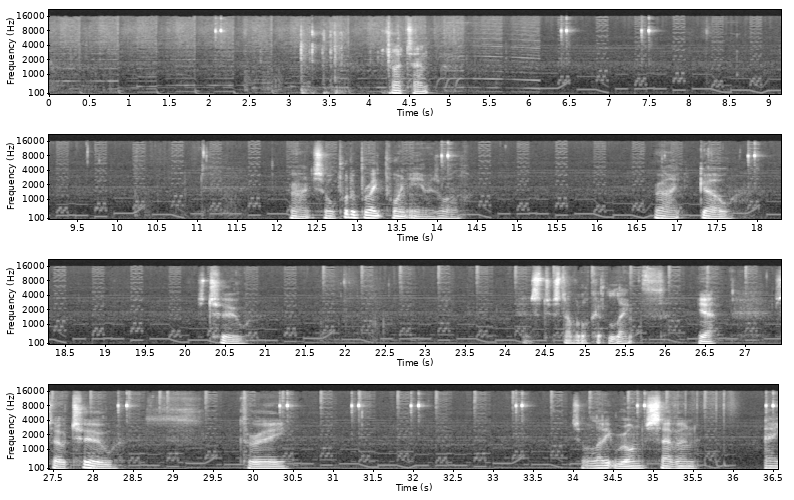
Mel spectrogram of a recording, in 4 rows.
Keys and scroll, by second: 0.9 Delete, 0.9-1.8 typing, 1.9 Down, 2.0 Up.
